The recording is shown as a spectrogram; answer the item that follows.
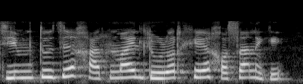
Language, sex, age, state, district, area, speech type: Assamese, female, 18-30, Assam, Biswanath, rural, read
